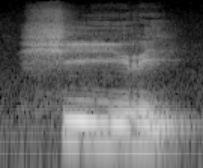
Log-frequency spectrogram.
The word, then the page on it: Shiri: Shona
